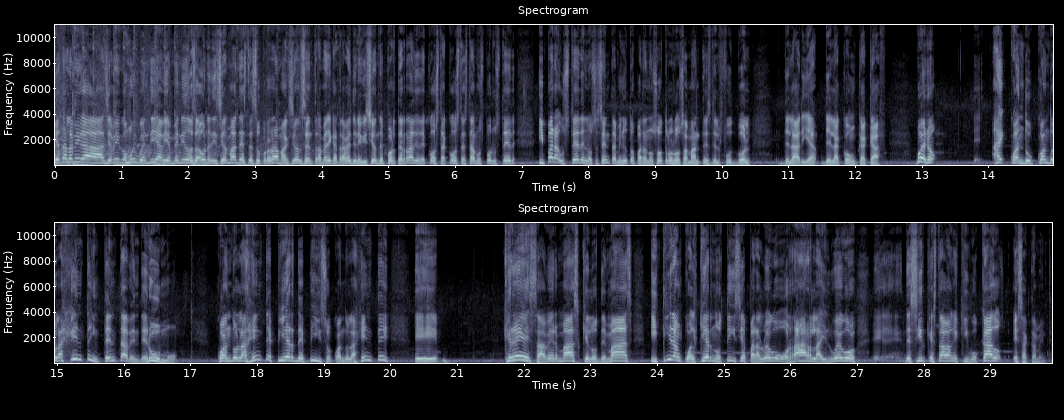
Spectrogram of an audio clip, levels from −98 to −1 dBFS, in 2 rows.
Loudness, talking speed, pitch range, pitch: -32 LUFS, 180 wpm, 180-230 Hz, 210 Hz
